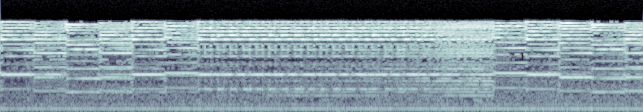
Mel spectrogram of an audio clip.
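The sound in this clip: A telephone rings with an electronic ringtone. A bright, repeating melodic pattern of high tones plays continuously at even loudness over a steady low hum.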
